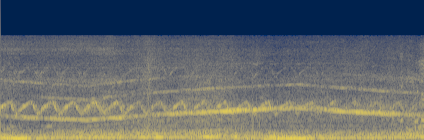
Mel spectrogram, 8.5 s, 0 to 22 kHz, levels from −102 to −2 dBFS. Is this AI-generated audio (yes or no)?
yes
